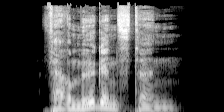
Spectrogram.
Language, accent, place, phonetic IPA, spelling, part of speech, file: German, Germany, Berlin, [fɛɐ̯ˈmøːɡn̩t͡stən], vermögendsten, adjective, De-vermögendsten.ogg
- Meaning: 1. superlative degree of vermögend 2. inflection of vermögend: strong genitive masculine/neuter singular superlative degree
